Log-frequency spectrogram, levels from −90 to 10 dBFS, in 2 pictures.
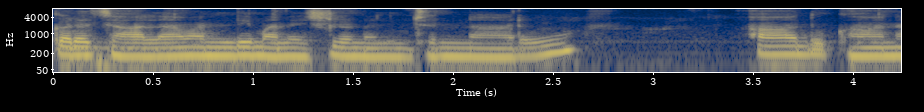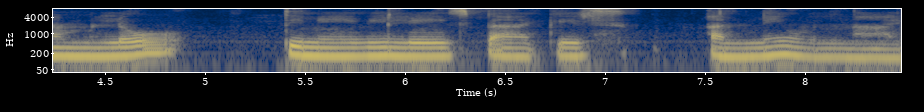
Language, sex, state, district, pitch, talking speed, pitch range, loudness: Telugu, female, Andhra Pradesh, Krishna, 155 Hz, 90 wpm, 150-165 Hz, -17 LUFS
